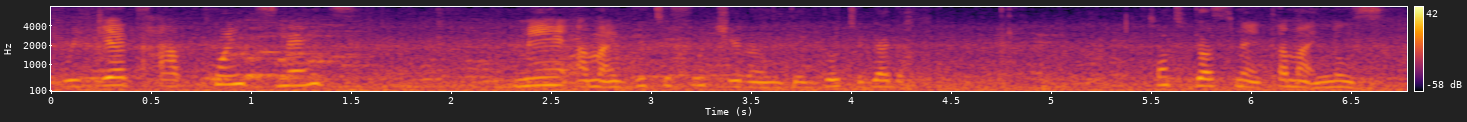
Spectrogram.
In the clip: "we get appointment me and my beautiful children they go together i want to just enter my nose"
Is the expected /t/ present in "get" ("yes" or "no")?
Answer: yes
